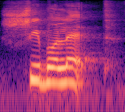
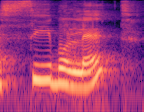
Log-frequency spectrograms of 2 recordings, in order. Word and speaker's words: Shibolet: Si él decía sibolet por no poder pronunciar de aquel modo, le echaban mano y lo desgollaban junto a los vados del Jordán. Ellos no podían decir shibolet, ellos decían cibolet, no podían decir el sh.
